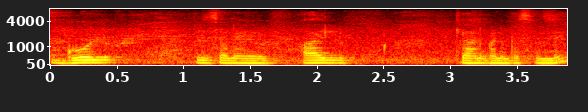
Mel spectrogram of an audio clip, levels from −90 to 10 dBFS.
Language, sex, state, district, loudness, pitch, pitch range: Telugu, male, Andhra Pradesh, Guntur, -16 LUFS, 125 Hz, 120-130 Hz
